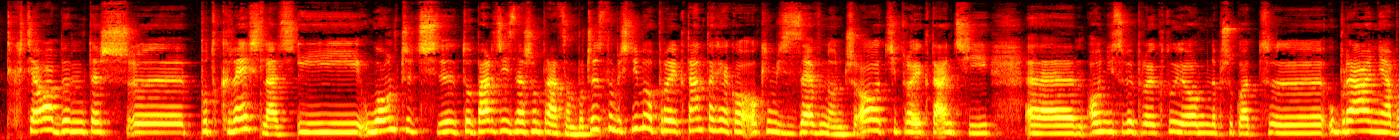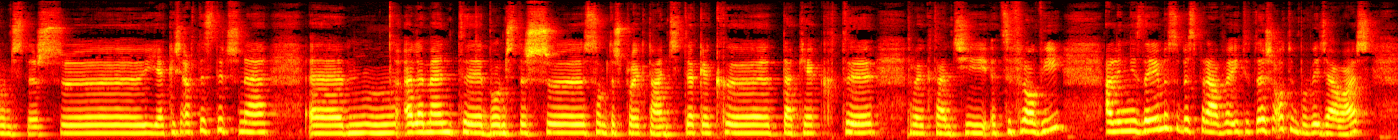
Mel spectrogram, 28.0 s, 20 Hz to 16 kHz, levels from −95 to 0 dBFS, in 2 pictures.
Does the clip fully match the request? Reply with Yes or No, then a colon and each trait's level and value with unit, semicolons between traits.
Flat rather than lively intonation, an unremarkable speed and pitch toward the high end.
No: average, 3.1 semitones; average, 120 wpm; high, 230 Hz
